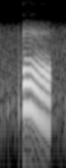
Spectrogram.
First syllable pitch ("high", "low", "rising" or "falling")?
falling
